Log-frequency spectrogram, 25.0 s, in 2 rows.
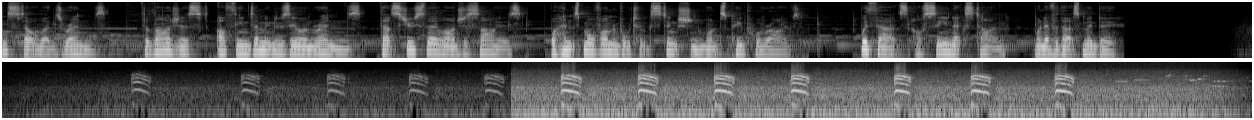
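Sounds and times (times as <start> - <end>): background hiss: 12.4 - 25.0
bird whistled call: 16.6 - 20.6, 22.2 - 22.4, 23.0 - 25.0.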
